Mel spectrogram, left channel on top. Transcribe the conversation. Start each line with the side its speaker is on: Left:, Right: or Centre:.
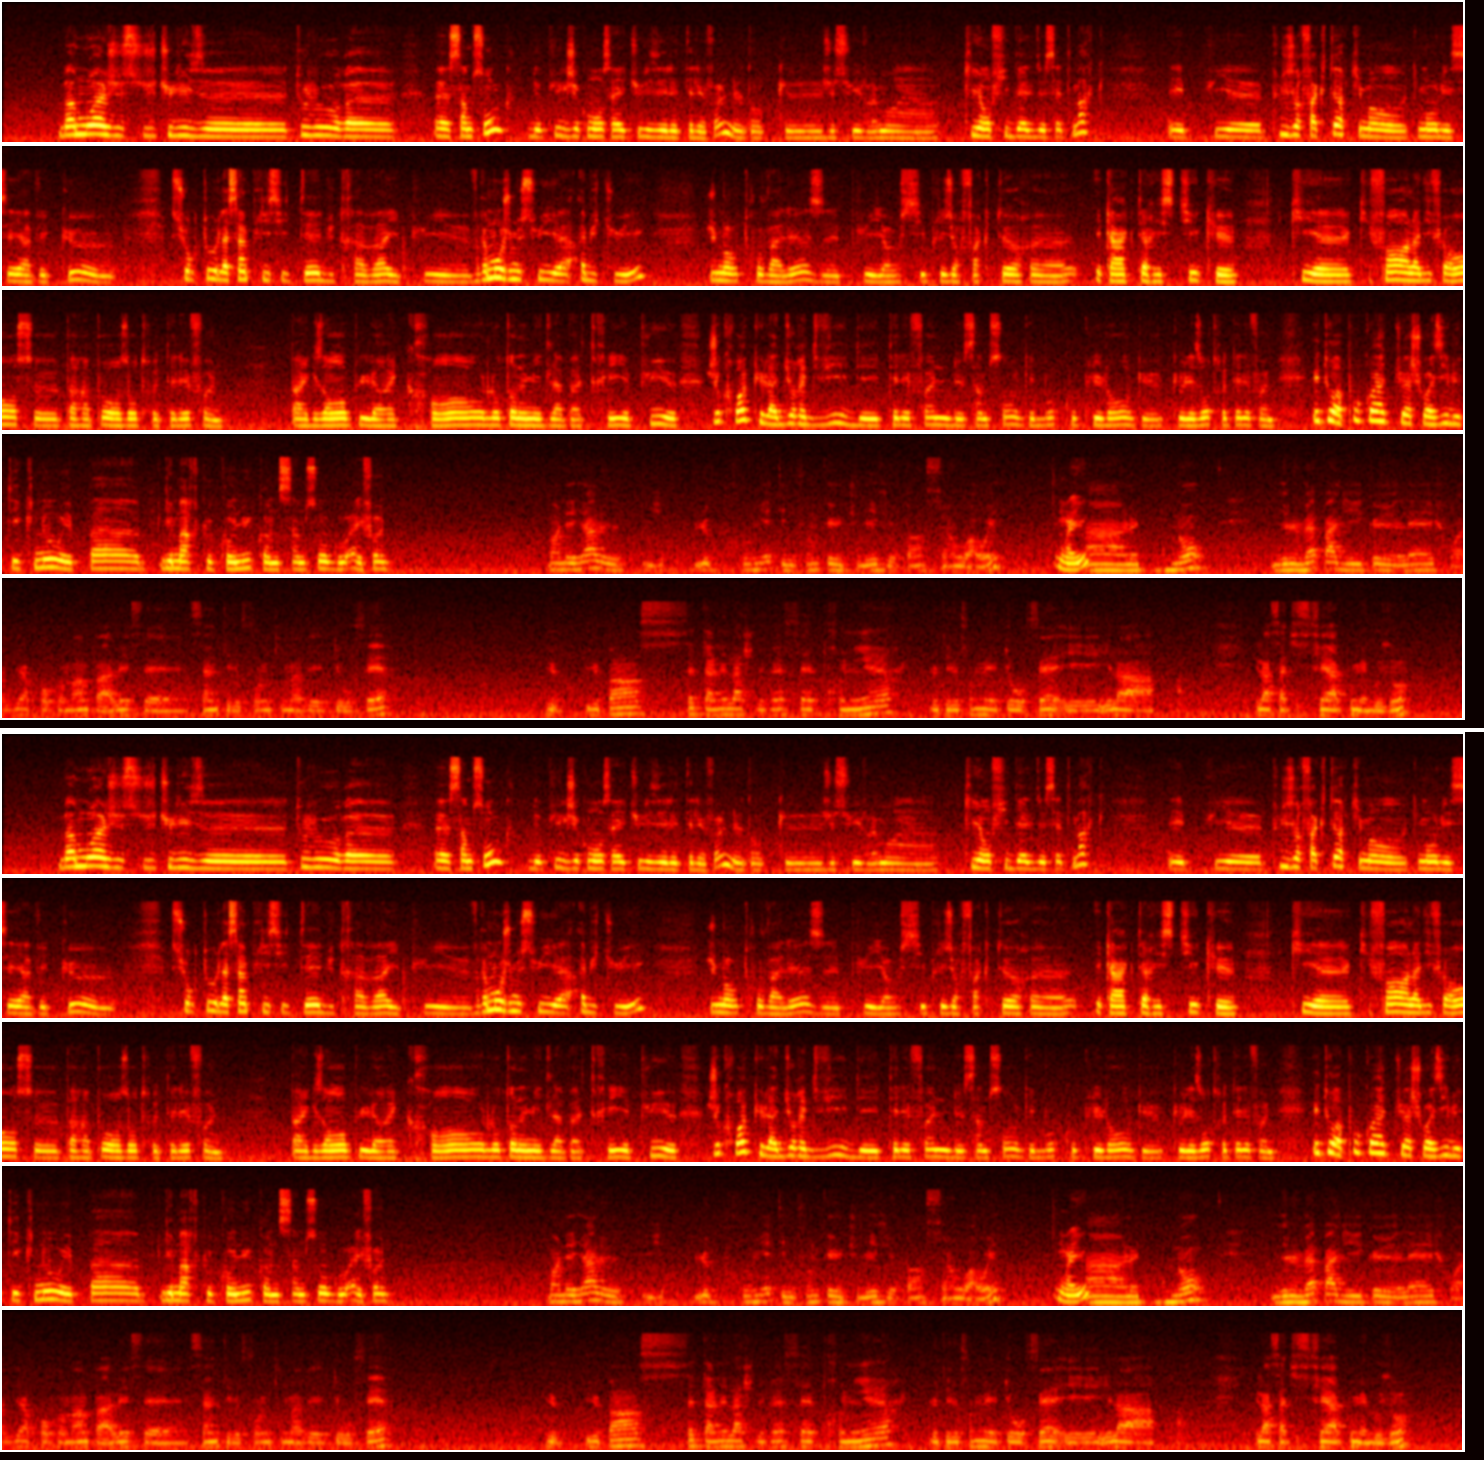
Left: bah moi je s- j'utilise euh, toujours euh, euh, Samsung depuis que j'ai commencé à utiliser les téléphones, donc euh, je suis vraiment un client fidèle de cette marque. Et puis euh, plusieurs facteurs qui m'ont qui m'ont laissé avec eux, euh, surtout la simplicité du travail. Et puis euh, vraiment je me suis euh, habitué. Je me retrouve à l'aise et puis il y a aussi plusieurs facteurs euh, et caractéristiques euh, qui, euh, qui font la différence euh, par rapport aux autres téléphones. Par exemple, leur écran, l'autonomie de la batterie. Et puis, euh, je crois que la durée de vie des téléphones de Samsung est beaucoup plus longue euh, que les autres téléphones. Et toi, pourquoi tu as choisi le Tecno et pas des marques connues comme Samsung ou iPhone?
Right: Bon, déjà, le, j- le premier téléphone que j'utilise, je pense, c'est un Huawei.
Left: Oui.
Right: Euh, le non, je ne vais pas dire que je l'ai choisi à proprement parler. C'est c'est un téléphone qui m'avait été offert. Je, je pense, cette année-là, je devais faire première. Le téléphone m'a été offert et il a, il a satisfait à tous mes besoins.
